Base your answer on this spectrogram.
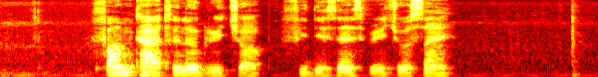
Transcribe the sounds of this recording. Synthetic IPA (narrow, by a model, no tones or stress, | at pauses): famkatʰenoɡɾit͡ʃɔp̚ | fidesãnspiɾit͡ʃualsãɪ̃n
